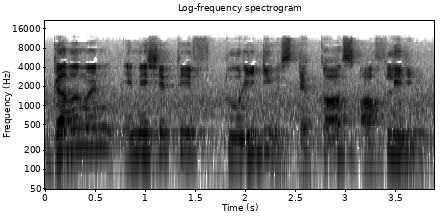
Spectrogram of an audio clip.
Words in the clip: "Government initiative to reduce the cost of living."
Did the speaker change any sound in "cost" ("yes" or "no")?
yes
